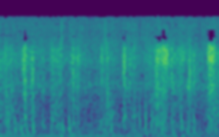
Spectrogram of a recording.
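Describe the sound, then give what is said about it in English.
Horse hooves clop in a steady, unhurried rhythm as a horse approaches, fairly soft, with no voices and only a low background hum. “Someone come? Yeah, hear a horse.”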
